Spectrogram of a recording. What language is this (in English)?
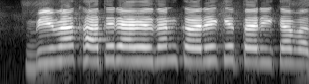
Bhojpuri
